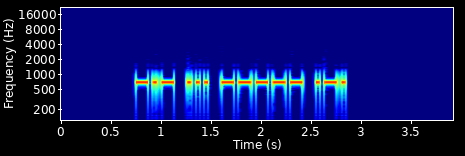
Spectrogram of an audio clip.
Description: Morse code, heard as a keyed tone, about 28 wpm, 700 Hz. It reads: KS0R
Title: USA Call Signs - 4 Characters - 3x Character Spacing - 28wpm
